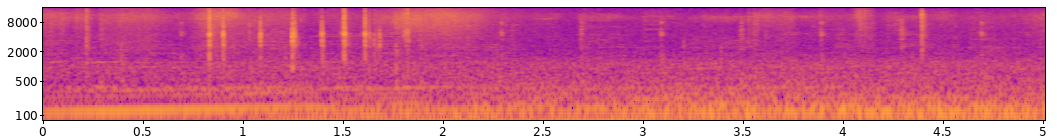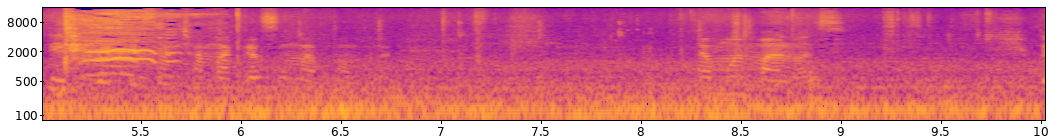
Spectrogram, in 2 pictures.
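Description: Steady low road and engine rumble inside a moving car's cabin. A short burst of laughter about five seconds in, and brief voice sounds near the end.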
